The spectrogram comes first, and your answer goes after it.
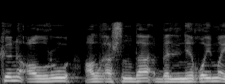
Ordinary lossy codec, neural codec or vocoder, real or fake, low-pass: none; codec, 16 kHz in and 24 kHz out, 2.2 kbps, FireRedTTS-2 codec; fake; 7.2 kHz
